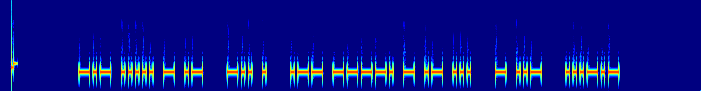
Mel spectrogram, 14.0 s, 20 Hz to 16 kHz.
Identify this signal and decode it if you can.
Morse code, heard as a keyed tone, about 17 wpm, 700 Hz. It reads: K5TA DE W9TAS TU <SK>
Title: Practice QSO - Exchange 4 - Ending - 17wpm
